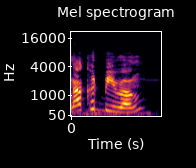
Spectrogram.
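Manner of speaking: ordinary talk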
